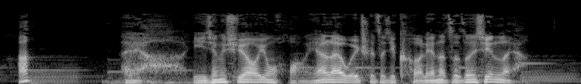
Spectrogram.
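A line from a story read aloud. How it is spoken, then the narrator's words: Sighing exclamation. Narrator (Chinese): 林七感叹道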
